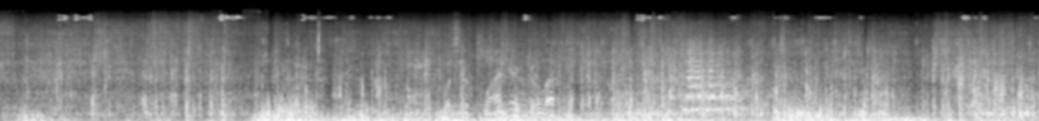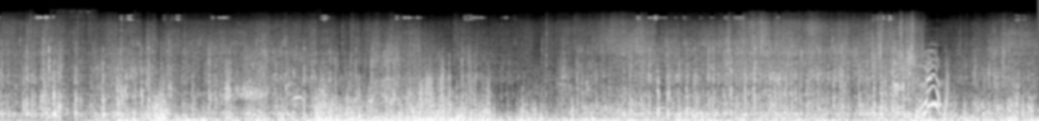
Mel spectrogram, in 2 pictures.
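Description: Bicycle tyres rumble and crunch over a rough dirt trail.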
